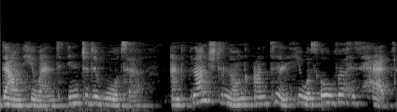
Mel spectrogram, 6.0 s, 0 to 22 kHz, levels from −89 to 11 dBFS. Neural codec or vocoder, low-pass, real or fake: none; 5.4 kHz; real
